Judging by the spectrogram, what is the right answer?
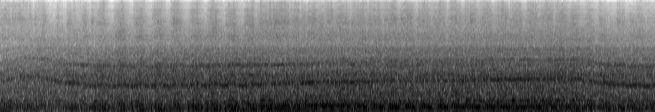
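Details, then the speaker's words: Citroen GSA air-cooled flat-four, first start after a long lay-up: uneven, lumpy running with a wavering whine as only some cylinders fire, then it seems to catch on all; HT leads heard arcing and due for replacement; misfire. "that's some of the cylinders jezelle oh that sounds like we might have got all of them"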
